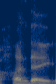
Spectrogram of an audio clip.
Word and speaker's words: Hyundai: This Korean Hyundai. – Hyundai. Okay. So Hyundai is running an ad campaign where they are pointing out it's Hyundai.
